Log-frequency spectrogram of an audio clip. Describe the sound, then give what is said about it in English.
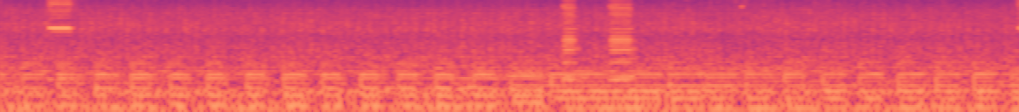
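Layered car horns from people stuck in traffic honk in repeating tonal patterns over a steady, loud traffic rumble, played back through the radio as music in the art project Jam D Jam; the overlapping blasts blend into a droning, musical texture for several seconds. “So essentially, the people in traffic, their frustrations are creating the music that they're listening to.”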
